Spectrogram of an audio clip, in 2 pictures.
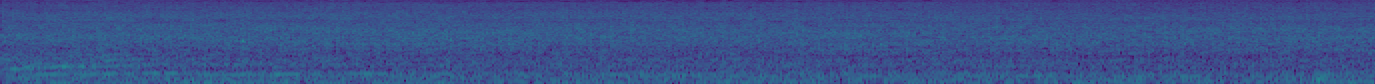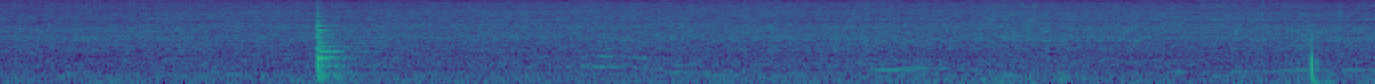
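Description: Ground beef and diced vegetables sizzling steadily in a frying pan as they are stirred with a wooden spoon. A sharp knock about six seconds in and a smaller one near the end.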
